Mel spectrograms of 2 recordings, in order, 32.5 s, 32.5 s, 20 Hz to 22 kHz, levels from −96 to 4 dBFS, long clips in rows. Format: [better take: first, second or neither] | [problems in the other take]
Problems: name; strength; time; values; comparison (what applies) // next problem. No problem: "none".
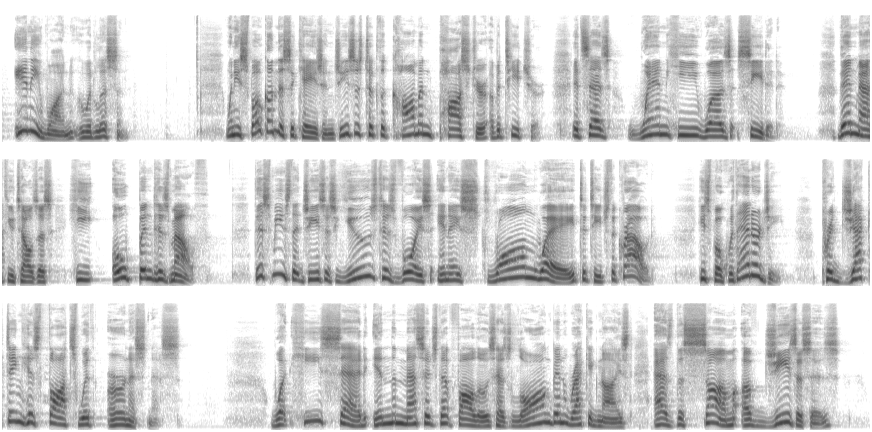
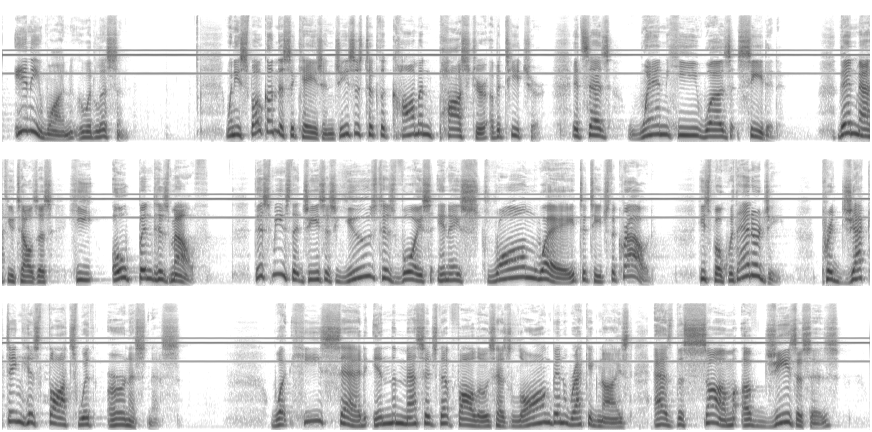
first | high-pitched whine; loud; throughout; 4.5 kHz, 7 dB below the speech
